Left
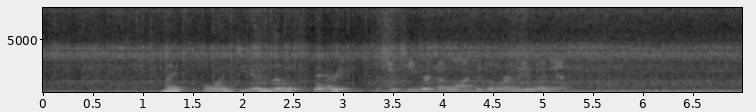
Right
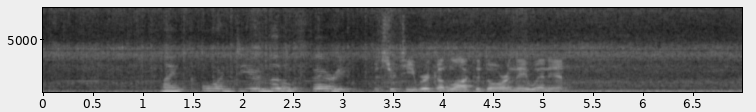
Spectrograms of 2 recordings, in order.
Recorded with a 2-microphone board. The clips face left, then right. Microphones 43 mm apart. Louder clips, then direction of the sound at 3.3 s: Right 9 dB; 60° right (ahead or behind).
